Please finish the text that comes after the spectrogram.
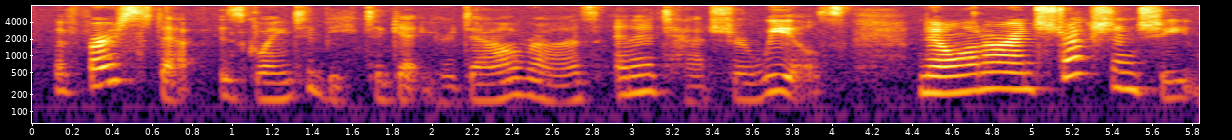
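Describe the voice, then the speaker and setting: A woman's voice: medium pitch, fairly bright tone. A woman presenting a step-by-step craft demonstration for children as a librarian, speaking to her young viewers in a friendly, direct way.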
